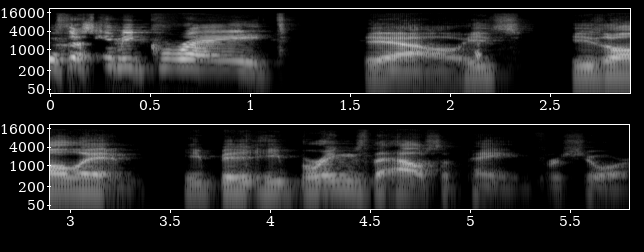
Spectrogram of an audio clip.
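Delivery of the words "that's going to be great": put-on Long Island accent, higher and louder. Retelling what a spotter says each game week: imitating a thick Long Island accent. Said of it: "with a thick Long Island accent".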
